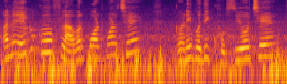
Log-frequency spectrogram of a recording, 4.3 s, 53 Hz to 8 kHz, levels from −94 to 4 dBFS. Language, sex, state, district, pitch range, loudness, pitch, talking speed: Gujarati, female, Maharashtra, Mumbai Suburban, 230-275 Hz, -16 LUFS, 245 Hz, 125 wpm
